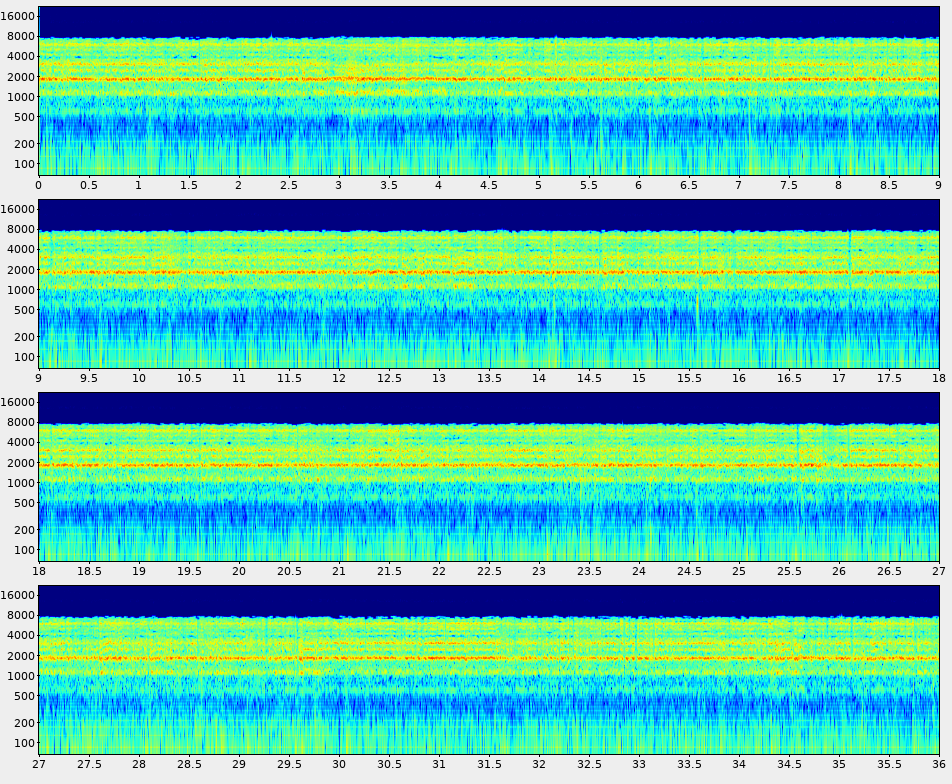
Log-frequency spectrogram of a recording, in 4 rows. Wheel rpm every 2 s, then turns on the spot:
160, 160, 160, 160, 160, 160, 160, 160, 160, 160, 160, 160, 170, 160, 160, 160, 160, 160.
none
